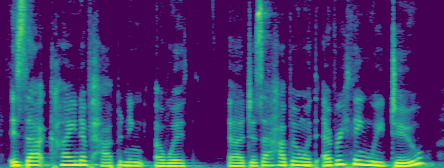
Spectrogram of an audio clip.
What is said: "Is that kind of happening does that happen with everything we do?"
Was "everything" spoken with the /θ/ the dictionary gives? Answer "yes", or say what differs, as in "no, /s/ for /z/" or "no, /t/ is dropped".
yes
